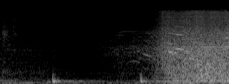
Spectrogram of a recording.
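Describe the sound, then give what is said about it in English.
Ocean waves surge in with a broad, rushing hiss that swells loudly after a quieter, low rumbling start with a couple of soft thuds; no voices are present. “Oh, it's the ocean.”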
